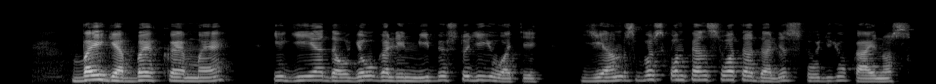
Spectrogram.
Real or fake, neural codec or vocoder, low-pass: real; none; 7.2 kHz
